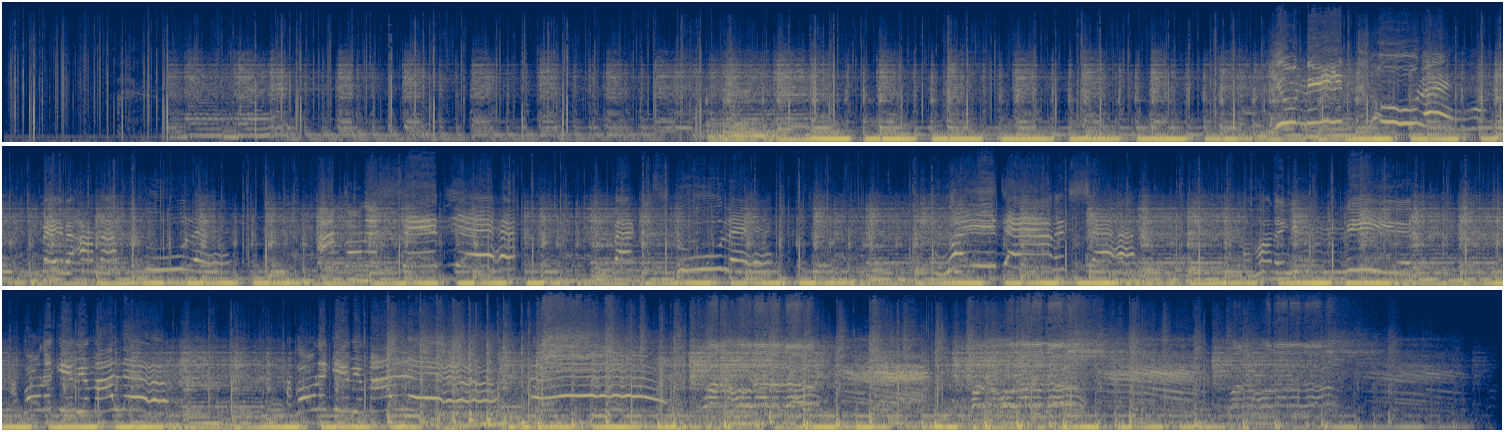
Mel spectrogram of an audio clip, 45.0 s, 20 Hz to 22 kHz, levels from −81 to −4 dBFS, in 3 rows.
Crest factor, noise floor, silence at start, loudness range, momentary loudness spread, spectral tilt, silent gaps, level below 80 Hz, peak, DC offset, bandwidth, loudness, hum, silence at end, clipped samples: 18 dB; -46 dBFS; 0.1 s; 12 LU; 14 LU; -4.5 dB/octave; none; -34 dBFS; -6 dBFS; under 0.1%; 20 kHz; -25 LUFS; none; 0.25 s; under 0.1%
